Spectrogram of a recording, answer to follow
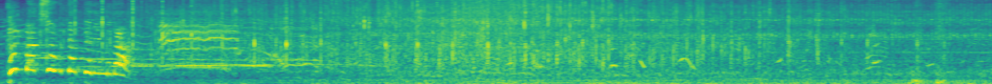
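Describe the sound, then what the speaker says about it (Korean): Audience at a political rally applauding as a Busan university professor is introduced, sustained clapping and crowd murmur after a loud voice opens the moment. "큰 박수 부탁드립니다."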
